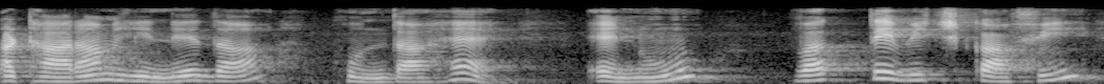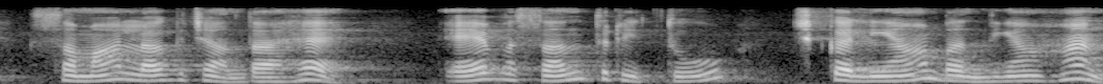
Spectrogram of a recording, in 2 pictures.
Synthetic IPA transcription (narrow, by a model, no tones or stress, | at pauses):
əʈʰaːɾãːməɦiːneːd̪aː | hʊ̃nd̪aːɦɛː | ɛːnũː | ʋək̚t̪eːʋɪt͡ʃkaːpʰiːsəmãːləɡd͡ʒãːnd̪aːɦɛː | ɛːʋəsənt̪ɾit̪uː | t͡ʃkəlijãːbənd̪ijãːɦən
